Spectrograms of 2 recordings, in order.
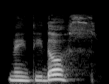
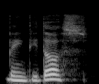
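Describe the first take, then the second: No difference in how they are said.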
